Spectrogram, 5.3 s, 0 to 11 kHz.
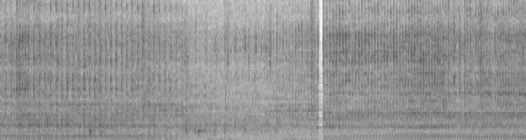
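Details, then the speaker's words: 1978 Honda Z50A single on first ride before rebuild, smoking, with poor compression said to gain about 10 psi after running: buzzes unevenly as revs rise and fall with an irregular tapping under the exhaust; engine knock, cause unconfirmed. "That is the first ride complete. I think that's quite successful. It knocks and it smokes, but it runs."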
